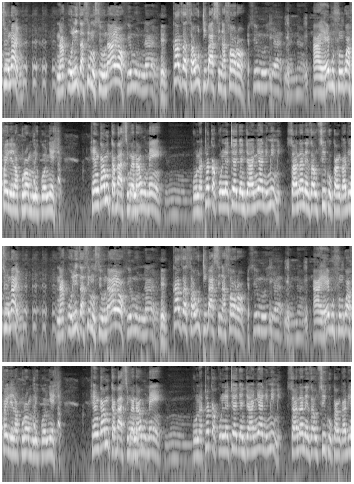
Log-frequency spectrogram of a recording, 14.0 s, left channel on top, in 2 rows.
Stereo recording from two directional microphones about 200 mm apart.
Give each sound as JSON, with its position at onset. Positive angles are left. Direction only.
{"t": 0.0, "sound": "speech", "side_deg": 20}
{"t": 2.5, "sound": "a man's voice", "side_deg": -15}
{"t": 3.4, "sound": "speech", "side_deg": 20}
{"t": 5.5, "sound": "a man's voice", "side_deg": 0}
{"t": 6.2, "sound": "speech", "side_deg": 15}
